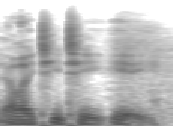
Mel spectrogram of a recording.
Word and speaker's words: Latte: the monastery of Lot, L-A-T-T-E, Latte, but I think it's pronounced Lot.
